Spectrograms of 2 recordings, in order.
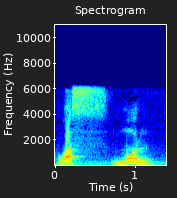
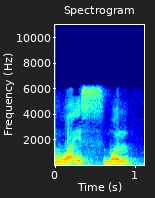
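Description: First: The 'i' is dropped; 'wa' runs into 's'. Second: The 'i' is pronounced between 'wa' and 's'. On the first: The speaker calls it right. "Was langsung, wa langsung ke huruf sin" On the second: The speaker calls it wrong. "Kenapa bukan waismul?"

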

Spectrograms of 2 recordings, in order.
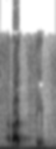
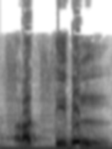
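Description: First: It ends on b with no vowel after. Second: It ends with an i-vowel linking onward. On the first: The word is said on its own. "ratib baris sukun di ujungnya" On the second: The word is joined to the next word. "Kalau disambung bacaan bagaimana? ... Itu diwasal"

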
